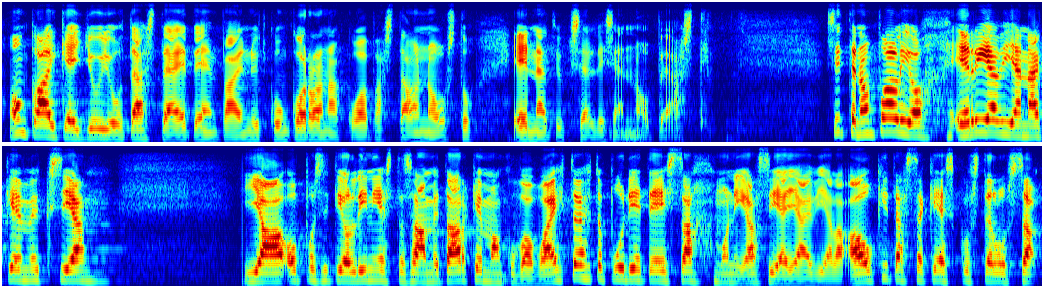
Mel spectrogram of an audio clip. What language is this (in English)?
Finnish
